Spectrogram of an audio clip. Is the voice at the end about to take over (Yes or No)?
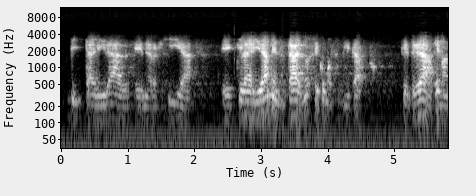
No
